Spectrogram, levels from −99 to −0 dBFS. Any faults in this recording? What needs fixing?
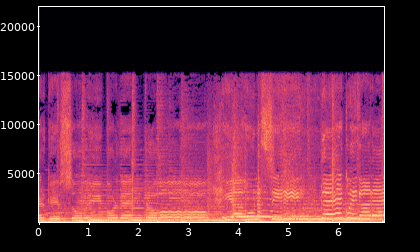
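No faults are audible; nothing needs fixing.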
